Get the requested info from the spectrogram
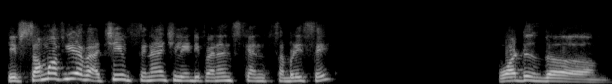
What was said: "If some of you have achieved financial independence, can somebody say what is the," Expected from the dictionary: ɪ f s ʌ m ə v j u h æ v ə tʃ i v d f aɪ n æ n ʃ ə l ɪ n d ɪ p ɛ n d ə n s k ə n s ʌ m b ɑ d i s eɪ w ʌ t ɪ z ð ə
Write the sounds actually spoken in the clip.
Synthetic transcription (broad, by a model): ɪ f s ʌ m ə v j u h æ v ə tʃ i v d f aɪ n æ n ʃ ə l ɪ n d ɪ p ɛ n d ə n s k ə n s ʌ m b ɑ d i s eɪ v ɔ t ɪ z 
